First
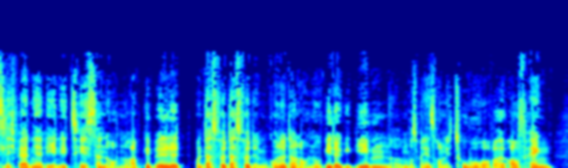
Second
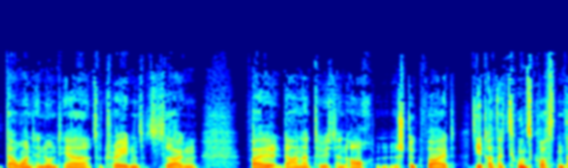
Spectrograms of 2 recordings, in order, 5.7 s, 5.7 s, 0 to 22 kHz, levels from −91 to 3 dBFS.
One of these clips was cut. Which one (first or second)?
first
